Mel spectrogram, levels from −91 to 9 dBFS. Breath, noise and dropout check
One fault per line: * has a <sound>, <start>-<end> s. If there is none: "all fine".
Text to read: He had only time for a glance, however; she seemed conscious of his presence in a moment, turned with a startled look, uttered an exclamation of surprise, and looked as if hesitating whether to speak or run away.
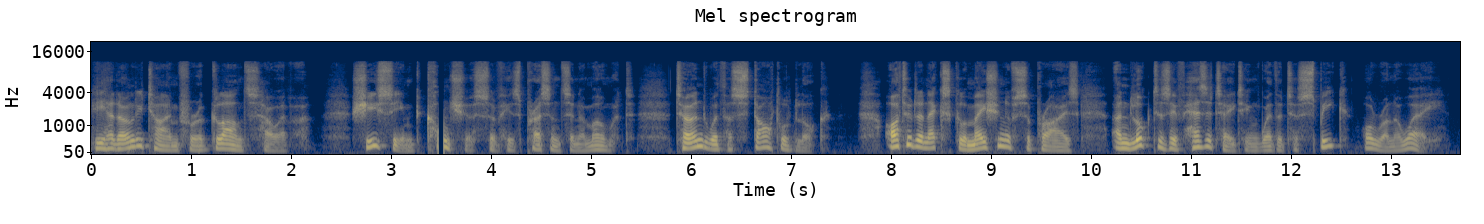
* has a dropout, 3.5-3.5 s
